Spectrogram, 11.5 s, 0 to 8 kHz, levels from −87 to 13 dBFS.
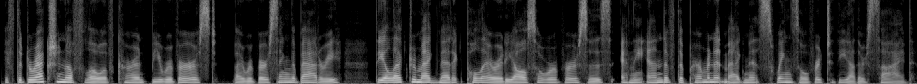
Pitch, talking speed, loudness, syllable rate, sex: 165 Hz, 160 wpm, -21 LUFS, 5.3 syllables/s, female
